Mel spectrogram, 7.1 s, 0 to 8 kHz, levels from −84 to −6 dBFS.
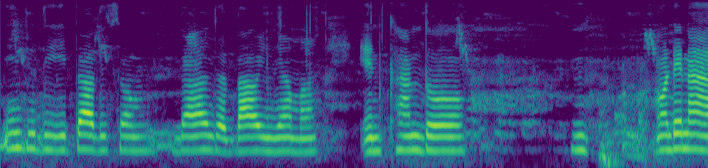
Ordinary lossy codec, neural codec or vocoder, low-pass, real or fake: none; codec, 16 kHz, 8 kbps, FreqCodec, larger model; none; fake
